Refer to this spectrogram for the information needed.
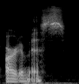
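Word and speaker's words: Art3mis: The blog of a female Gunter named Artthremis, parentheses, pronounced Artemis.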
